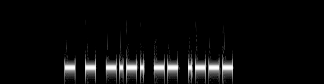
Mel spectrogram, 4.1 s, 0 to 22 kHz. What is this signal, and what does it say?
Morse code, heard as a keyed tone, about 27 wpm, 700 Hz. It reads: TTCMJ
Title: Code Groups - 5 Letters - 28wpm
